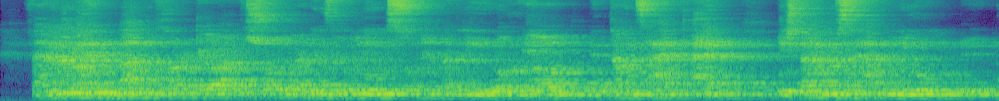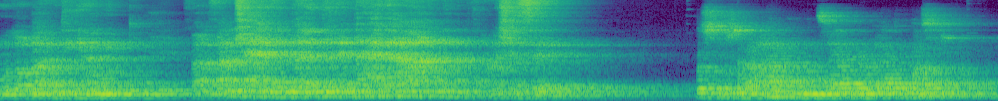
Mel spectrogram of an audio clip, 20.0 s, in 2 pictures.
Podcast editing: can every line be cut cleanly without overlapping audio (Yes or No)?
Yes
